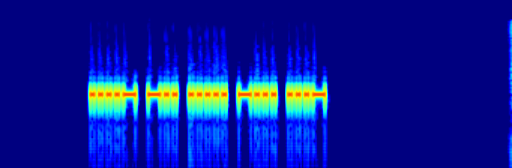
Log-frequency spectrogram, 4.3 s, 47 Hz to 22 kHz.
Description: Morse code, heard as a keyed tone, about 36 wpm, 700 Hz. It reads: 4D5BV
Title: Five Challenging Letter-Number Combinations 35wpm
